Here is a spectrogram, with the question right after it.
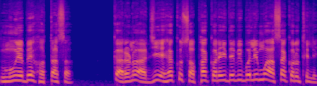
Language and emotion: Odia, sad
